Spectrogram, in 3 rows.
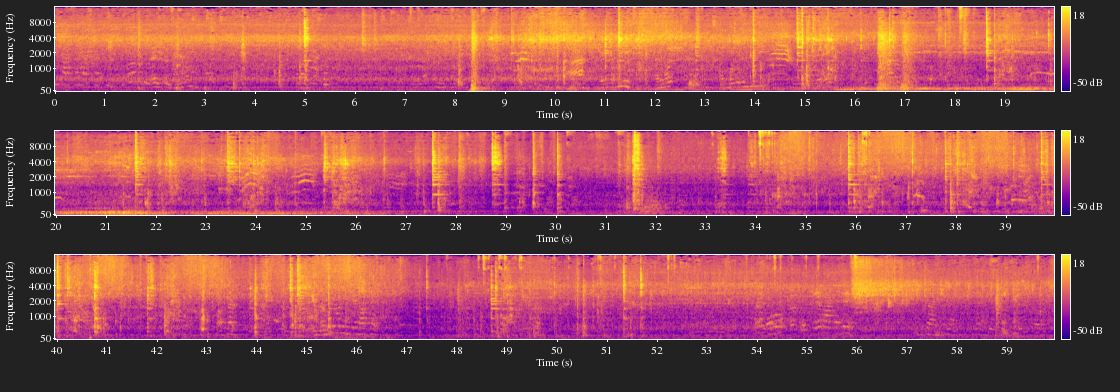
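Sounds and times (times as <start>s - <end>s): chicken sizzling in a pot: 0.0s - 59.9s
metal spoon scraping a pot: 14.8s - 19.4s, 20.3s - 24.6s, 25.2s - 26.4s, 33.2s - 35.2s
low rumble: 15.6s - 26.5s.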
